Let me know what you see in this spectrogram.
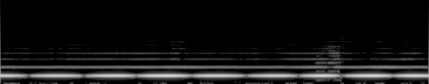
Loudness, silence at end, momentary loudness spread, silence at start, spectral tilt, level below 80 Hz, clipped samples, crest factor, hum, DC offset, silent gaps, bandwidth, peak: -18 LUFS; 0 s; 6 LU; 0 s; -7.5 dB/octave; -62 dBFS; under 0.1%; 8 dB; none; under 0.1%; none; 2.1 kHz; -10 dBFS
